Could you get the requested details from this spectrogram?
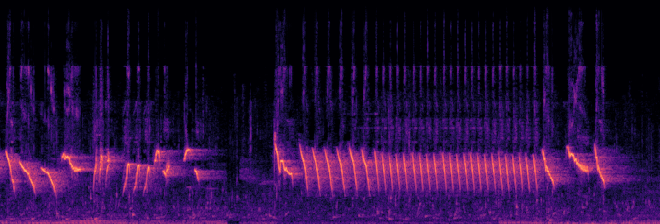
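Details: For training cage birds, a white-eye sings bright, sliding high twitters followed by a prolonged rapid trill of crisp repeated notes and a couple of final downslurs. A faint low background hum is heard.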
